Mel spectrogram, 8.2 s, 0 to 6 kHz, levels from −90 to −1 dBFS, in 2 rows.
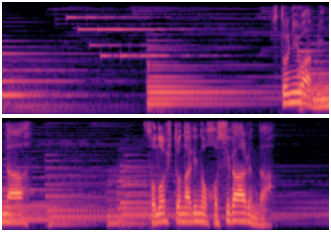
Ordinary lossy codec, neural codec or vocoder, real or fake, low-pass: none; none; real; 5.4 kHz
